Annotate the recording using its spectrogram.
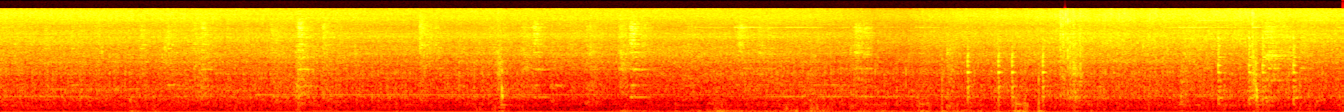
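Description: Noodles sizzle in a hot wok.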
